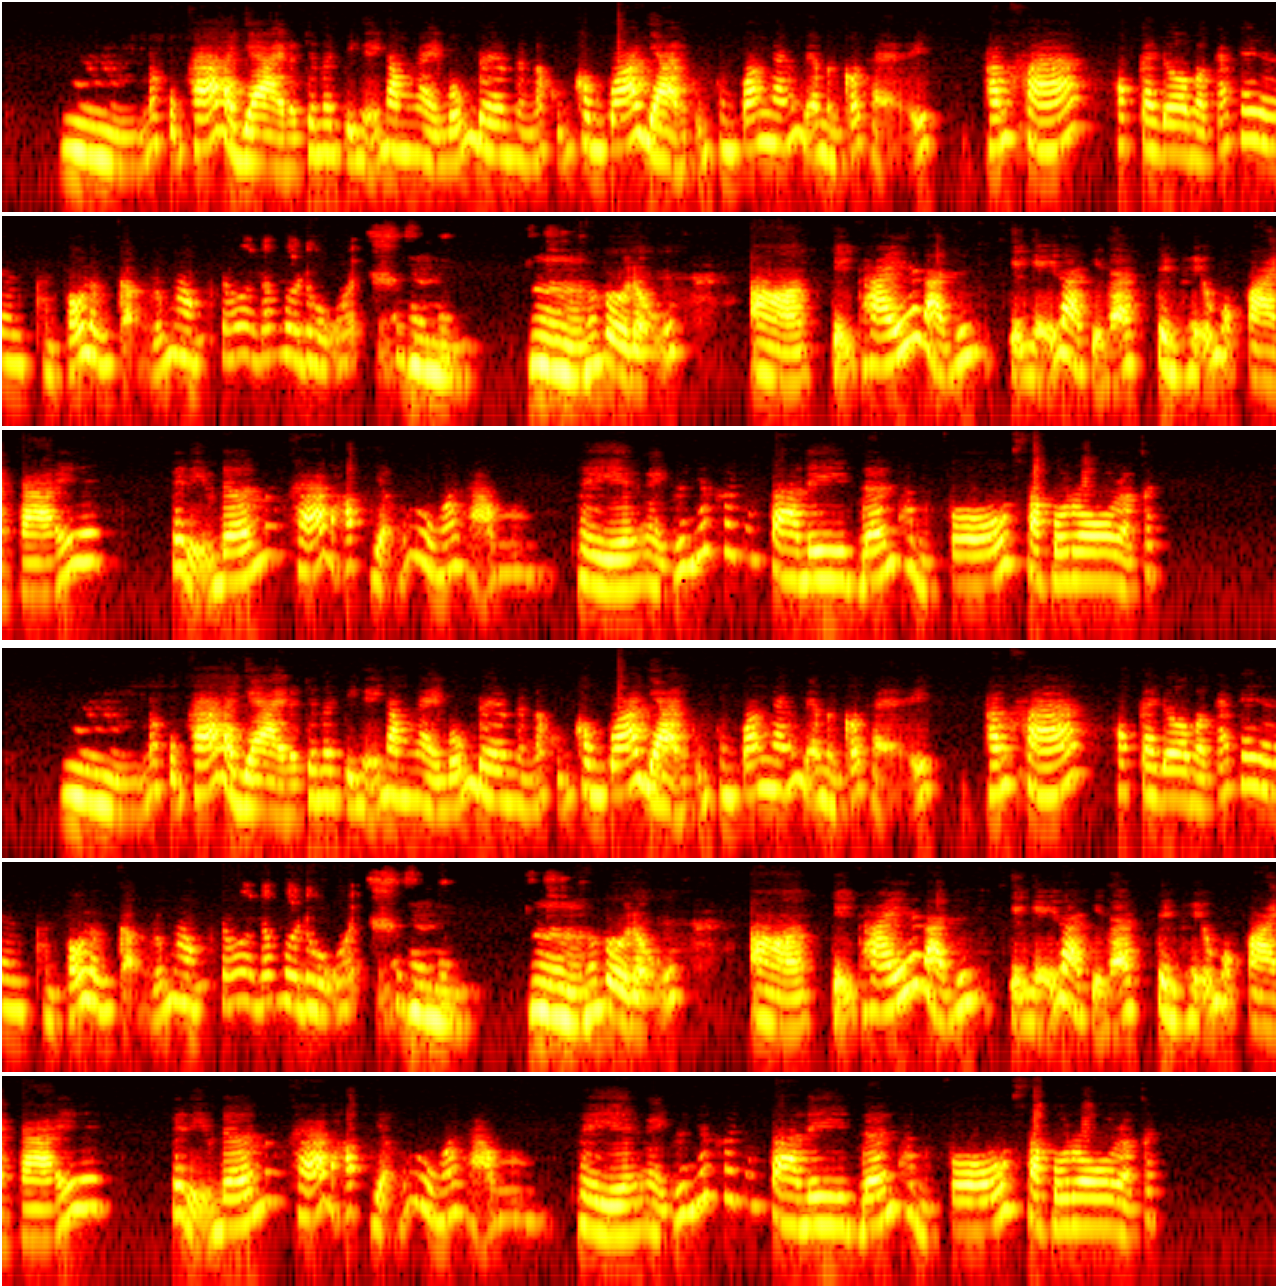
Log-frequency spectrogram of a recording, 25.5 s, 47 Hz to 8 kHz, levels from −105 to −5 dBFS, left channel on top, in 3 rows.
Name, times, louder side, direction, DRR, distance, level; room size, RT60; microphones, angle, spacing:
voice 1, 0.4-6.2 6.6-9.8 11.2-11.6 12.0-13.0 13.5-17.6 18.1-20.3 20.8-24.7, equal, 5° left, 0.5 m, -24 dB
voice 2, 9.8-11.5 20.2-20.6 21.3-21.4, right 1 dB, 30° right, 2.1 m, -34 dB
6.9 x 2.7 x 2.7 m
head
